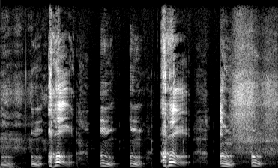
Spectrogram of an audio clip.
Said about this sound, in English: Sorry, I pretend to cough and then I did cough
